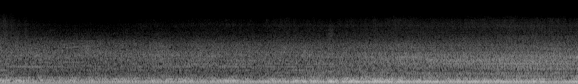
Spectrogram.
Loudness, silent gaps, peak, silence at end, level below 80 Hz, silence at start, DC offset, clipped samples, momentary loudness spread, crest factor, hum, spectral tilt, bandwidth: -27 LUFS; none; -12 dBFS; 0 s; -34 dBFS; 0 s; under 0.1%; under 0.1%; 5 LU; 14 dB; 60 Hz at -35 dBFS; -7 dB/octave; 10.5 kHz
